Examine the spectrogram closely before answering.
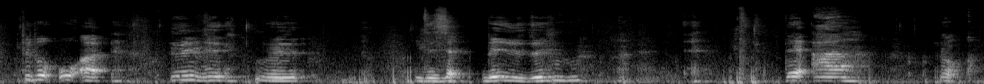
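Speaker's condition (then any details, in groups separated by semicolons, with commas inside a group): Cerebral palsy; mild form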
